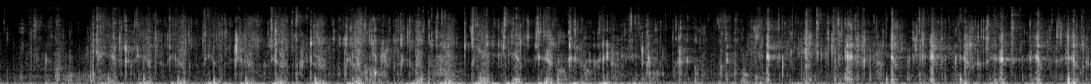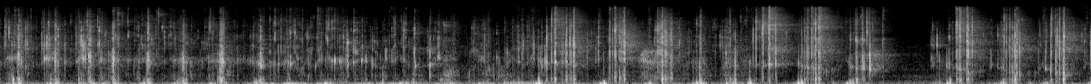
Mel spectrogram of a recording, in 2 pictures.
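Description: A dog crunches and chews on food close up.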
